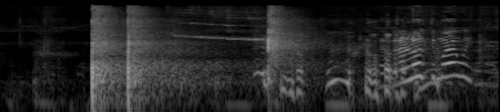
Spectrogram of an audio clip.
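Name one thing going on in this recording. A firework bursts with a loud bang.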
